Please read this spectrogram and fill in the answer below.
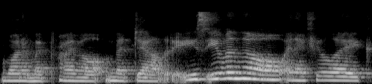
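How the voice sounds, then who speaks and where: In a room with audible echo, a woman speaks at a moderate pace and a fairly low pitch, her intonation varying in an ordinary way. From Russia. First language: Russian. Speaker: hypnotherapist. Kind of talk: podcast interview.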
